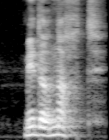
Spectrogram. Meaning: midnight
- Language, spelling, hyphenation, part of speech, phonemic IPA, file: Dutch, middernacht, mid‧der‧nacht, noun, /ˈmɪdərˌnɑxt/, Nl-middernacht.ogg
